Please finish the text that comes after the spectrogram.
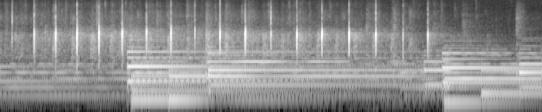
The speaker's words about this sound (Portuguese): Dê uma salva de palmas a Jesus.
